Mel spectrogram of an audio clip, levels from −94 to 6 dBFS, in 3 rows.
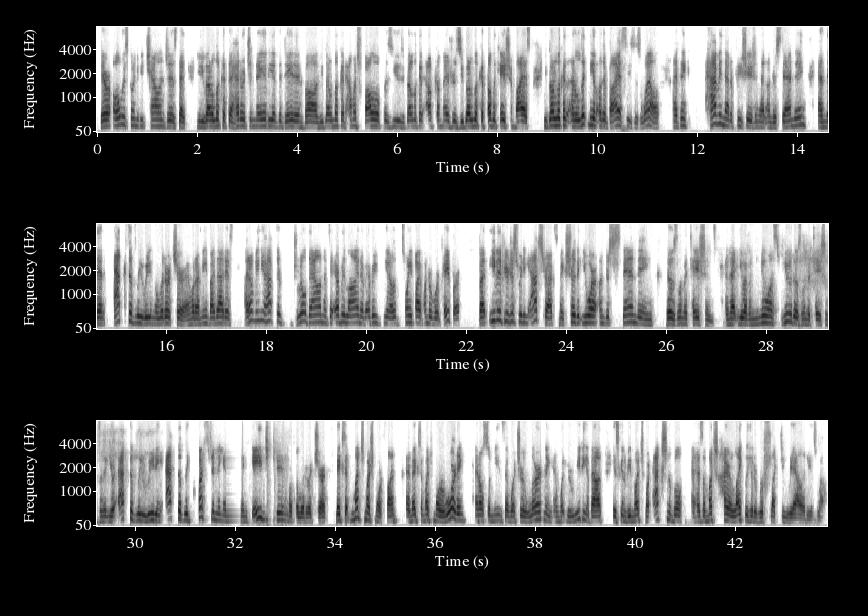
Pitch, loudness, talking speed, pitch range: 180 Hz, -18 LUFS, 235 wpm, 160-195 Hz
